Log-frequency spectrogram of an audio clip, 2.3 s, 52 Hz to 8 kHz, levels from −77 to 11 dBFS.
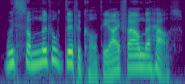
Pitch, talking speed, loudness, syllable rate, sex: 145 Hz, 205 wpm, -17 LUFS, 6.4 syllables/s, male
